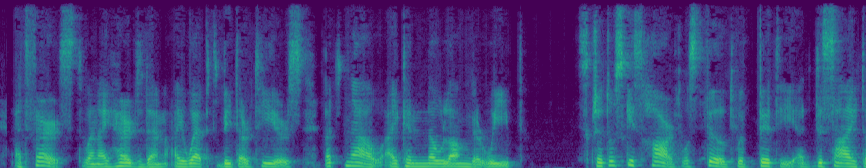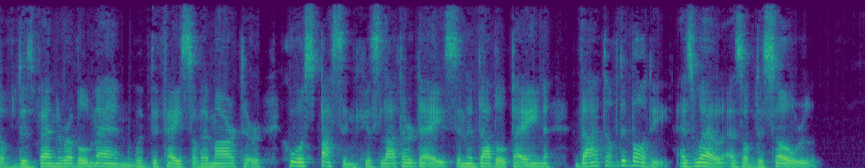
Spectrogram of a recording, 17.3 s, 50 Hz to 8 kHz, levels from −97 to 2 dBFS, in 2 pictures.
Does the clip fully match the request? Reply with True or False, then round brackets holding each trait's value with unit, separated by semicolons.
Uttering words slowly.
False (190 wpm)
